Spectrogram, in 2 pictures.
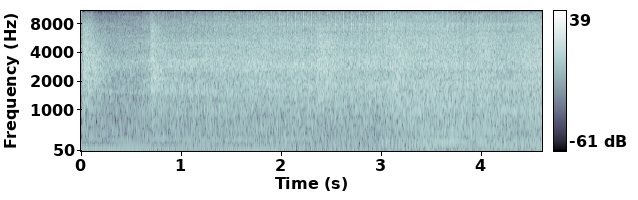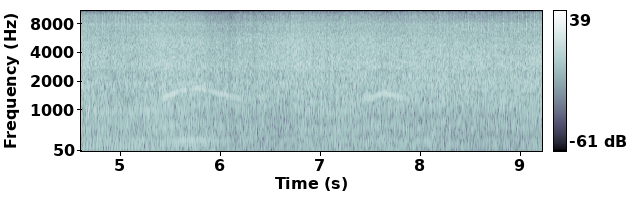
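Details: M151A2 military Jeep four-cylinder in neutral after new spark plugs and thermostat housing: catches and settles into steady idle, revs up and down cleanly with no misses or knocks; runs much better than before.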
